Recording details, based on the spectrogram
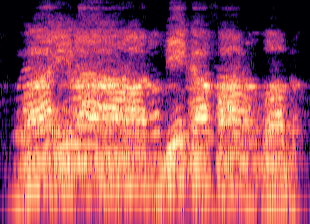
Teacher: roknya farghab, itu roknya tebal ya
